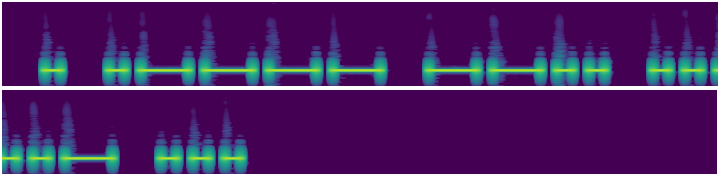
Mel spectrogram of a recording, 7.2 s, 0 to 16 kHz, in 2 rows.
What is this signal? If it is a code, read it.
Morse code, heard as a keyed tone, about 15 wpm, 700 Hz. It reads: E1Z4S
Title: Code Groups - 5 Letter:Numbers - 15wpm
